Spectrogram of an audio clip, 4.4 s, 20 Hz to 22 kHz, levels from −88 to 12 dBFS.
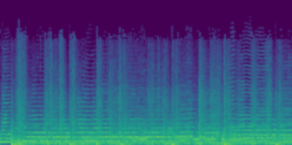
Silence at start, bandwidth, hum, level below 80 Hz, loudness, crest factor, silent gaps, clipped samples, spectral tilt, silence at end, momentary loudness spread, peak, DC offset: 0 s; 17 kHz; none; -50 dBFS; -14 LUFS; 12 dB; none; under 0.1%; -5 dB/octave; 0 s; 1 LU; -2 dBFS; under 0.1%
